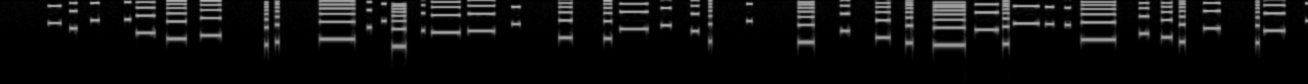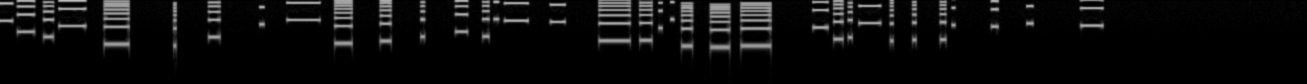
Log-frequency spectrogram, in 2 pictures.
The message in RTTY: none

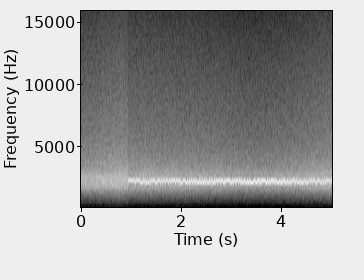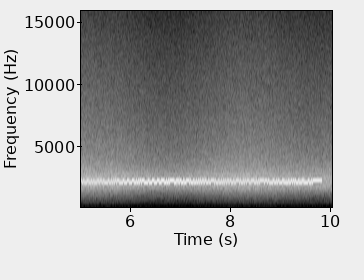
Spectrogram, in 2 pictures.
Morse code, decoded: none

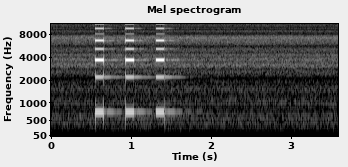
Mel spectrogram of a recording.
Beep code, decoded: 3 short

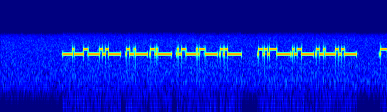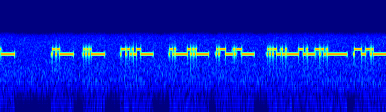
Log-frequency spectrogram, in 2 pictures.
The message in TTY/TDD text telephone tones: MICHAEL TACITLY AGREES, …

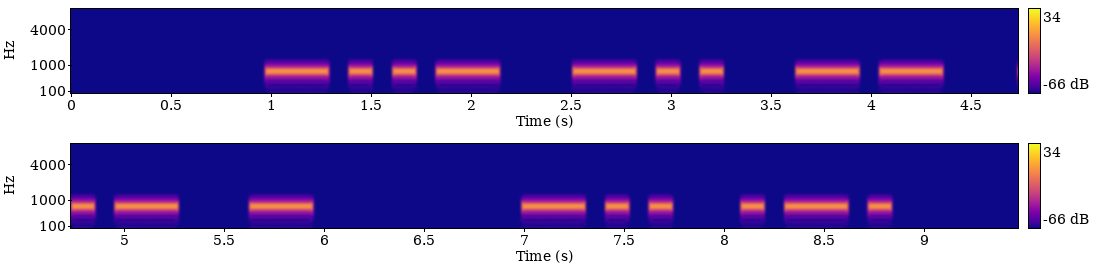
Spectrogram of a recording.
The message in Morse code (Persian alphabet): خدمات در

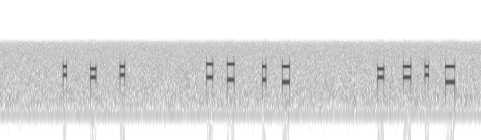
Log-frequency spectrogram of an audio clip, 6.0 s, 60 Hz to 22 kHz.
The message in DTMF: 070 9652 7802

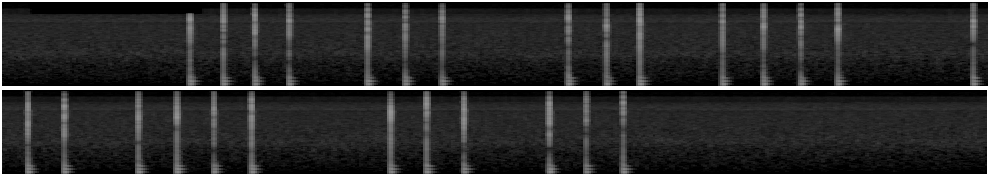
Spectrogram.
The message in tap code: SOON

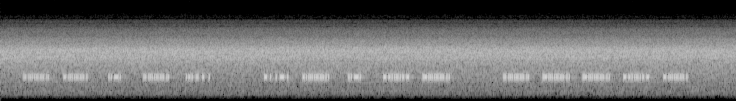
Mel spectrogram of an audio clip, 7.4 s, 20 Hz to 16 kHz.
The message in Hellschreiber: 86187 42105 85506

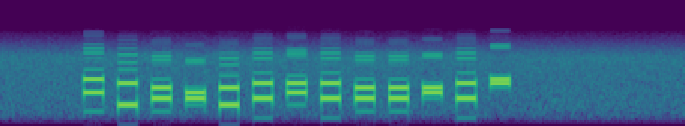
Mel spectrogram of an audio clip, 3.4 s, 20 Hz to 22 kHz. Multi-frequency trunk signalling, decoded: KP 75348985568 ST

